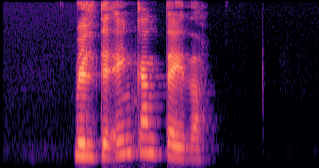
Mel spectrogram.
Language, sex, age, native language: Icelandic, female, 20-29, Icelandic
